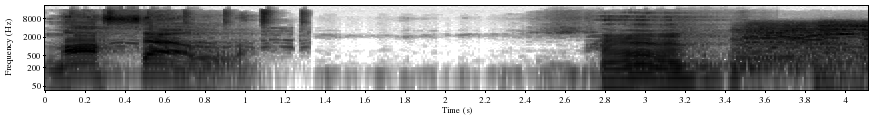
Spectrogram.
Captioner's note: confused Grunt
